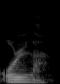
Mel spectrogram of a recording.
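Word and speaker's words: עולה: 그래서 이 소제라고 하는 말이 어제 번제는 히브리 말로 올라 그래요. 올라. 발음이 히브리 말로 번제, 올라.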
